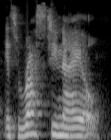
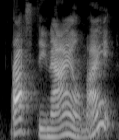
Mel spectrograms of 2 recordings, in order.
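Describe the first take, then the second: First: Said in the usual way. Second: A broad Australian "Rusty Nail, mate" in jest; mock Australian accent. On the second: Shown as a demonstration. Joking about her own accent, ham up Australian accent. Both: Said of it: "I hate the Australian accent".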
